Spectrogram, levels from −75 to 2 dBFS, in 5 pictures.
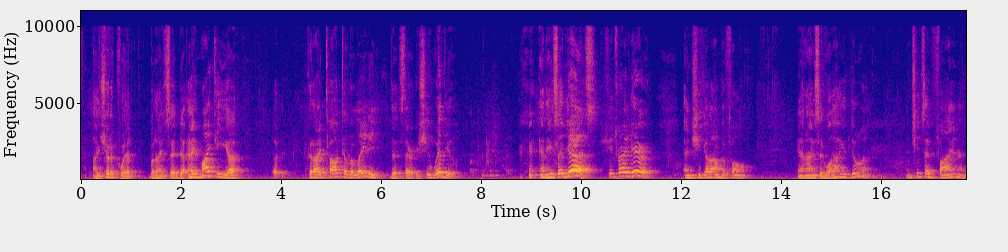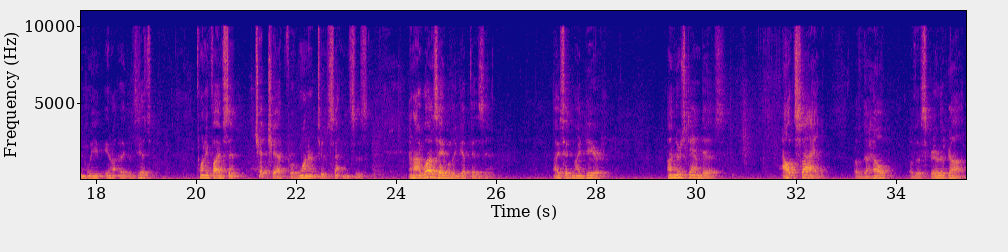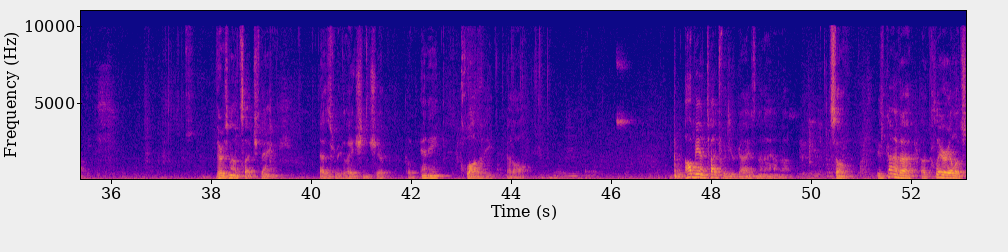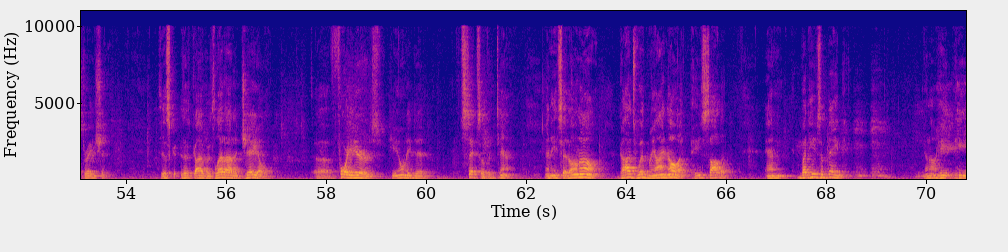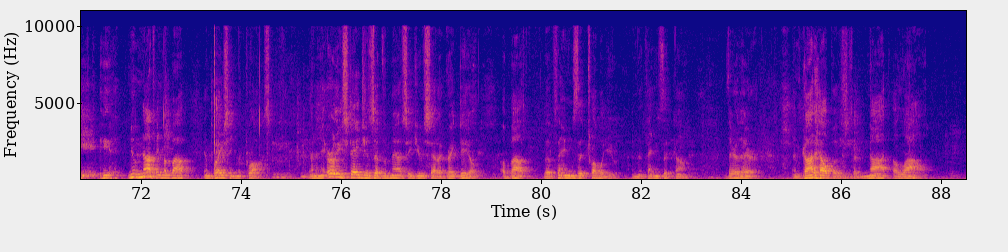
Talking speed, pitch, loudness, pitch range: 135 wpm, 140 Hz, -20 LUFS, 110-165 Hz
